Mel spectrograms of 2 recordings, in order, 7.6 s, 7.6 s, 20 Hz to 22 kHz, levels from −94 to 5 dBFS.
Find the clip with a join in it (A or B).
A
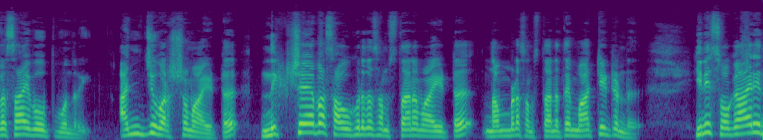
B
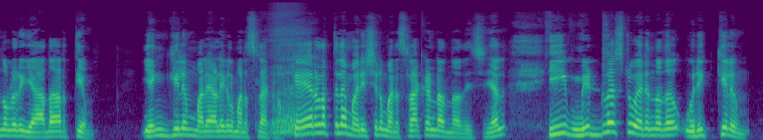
B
